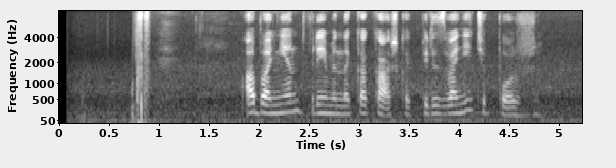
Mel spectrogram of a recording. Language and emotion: Russian, neutral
